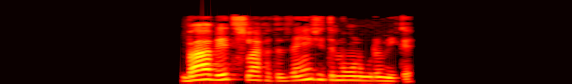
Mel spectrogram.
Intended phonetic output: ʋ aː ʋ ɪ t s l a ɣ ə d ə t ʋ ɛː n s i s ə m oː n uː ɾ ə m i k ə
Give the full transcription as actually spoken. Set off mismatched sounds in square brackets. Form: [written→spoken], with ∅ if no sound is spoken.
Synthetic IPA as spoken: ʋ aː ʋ ɪ t s l a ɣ ə [d→t] ə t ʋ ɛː n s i [s→t] ə m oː n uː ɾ ə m i k ə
